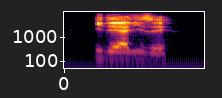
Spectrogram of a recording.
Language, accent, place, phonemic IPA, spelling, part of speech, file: French, France, Lyon, /i.de.a.li.ze/, idéaliser, verb, LL-Q150 (fra)-idéaliser.wav
- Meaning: to idealize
